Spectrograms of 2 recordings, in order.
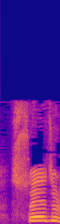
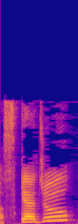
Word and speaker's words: schedule: 쇠줄 아니야? 쇠줄. 꼭 쇠줄이라고 바르는 학생들이 있는데 다시 발음 shule. 발음을 하는 거. Schedule. Shadle. 그렇죠?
